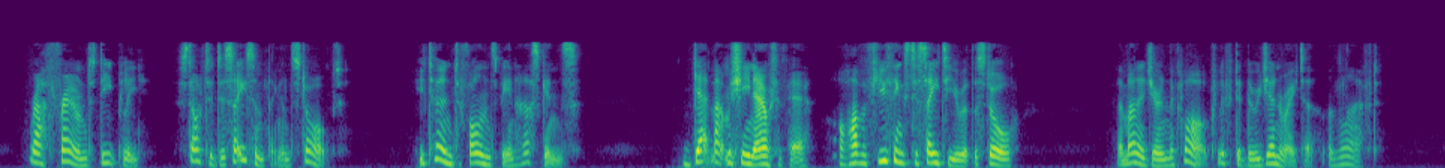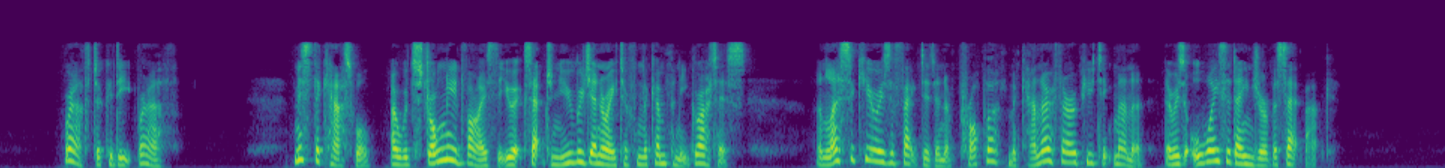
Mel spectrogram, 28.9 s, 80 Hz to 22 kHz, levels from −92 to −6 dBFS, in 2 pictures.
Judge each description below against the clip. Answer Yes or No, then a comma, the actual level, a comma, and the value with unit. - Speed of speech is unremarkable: Yes, average, 170 wpm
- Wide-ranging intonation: Yes, wide, 5.9 semitones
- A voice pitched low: No, high, 205 Hz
